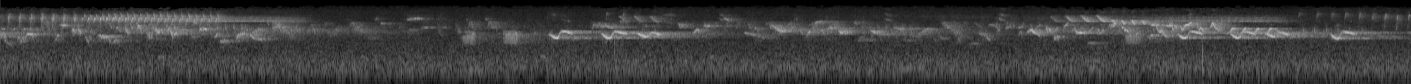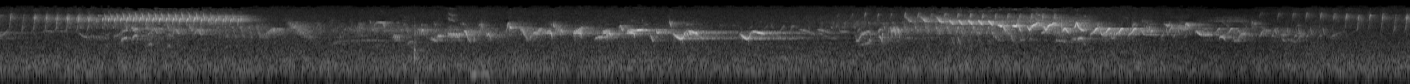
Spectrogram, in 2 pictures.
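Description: Birds chirping and singing, many rapid high calls and trills that swell and fade every few seconds.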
